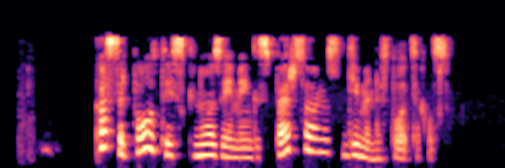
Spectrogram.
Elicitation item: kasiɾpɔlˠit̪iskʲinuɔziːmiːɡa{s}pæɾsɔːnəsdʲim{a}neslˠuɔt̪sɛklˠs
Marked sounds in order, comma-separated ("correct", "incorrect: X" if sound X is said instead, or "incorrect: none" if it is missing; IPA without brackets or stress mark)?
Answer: correct, incorrect: ɛ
